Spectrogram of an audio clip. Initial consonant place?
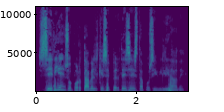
alveolar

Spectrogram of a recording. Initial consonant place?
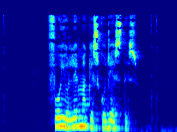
labial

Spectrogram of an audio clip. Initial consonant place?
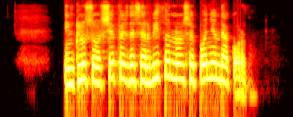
velar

